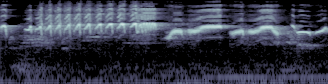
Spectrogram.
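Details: Northwest Vietnam hwamei singing in a contest during morning voice practice; a fast trill of about a dozen repeated sharp notes, then looping whistled phrases that swoop up and down.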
